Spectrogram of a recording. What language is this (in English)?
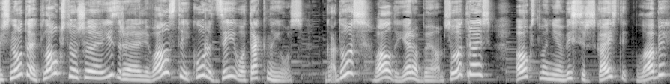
Latvian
